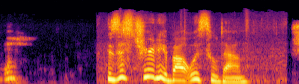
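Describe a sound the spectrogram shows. A woman speaks expressively at close range.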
